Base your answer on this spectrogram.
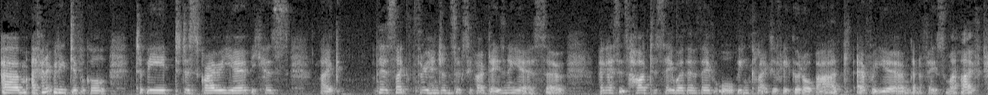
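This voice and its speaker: Quiet speech in an English accent at a fairly quick pace. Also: woman. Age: 20s. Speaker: YouTuber, university student. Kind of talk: casual vlog. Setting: at home. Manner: hesitant.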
